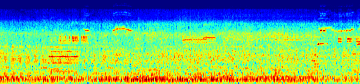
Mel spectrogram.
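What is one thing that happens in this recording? Vehicle horns honk repeatedly.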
